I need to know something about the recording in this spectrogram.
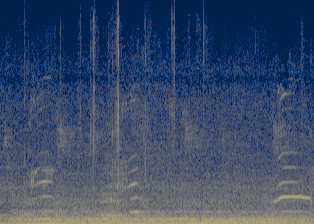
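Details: Homeless cats in Morocco, mother cat feeding while her kittens play-fight on a wooden house; clear, high, drawn-out meows at intervals, each rising then falling, over a background of distant road rumble.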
